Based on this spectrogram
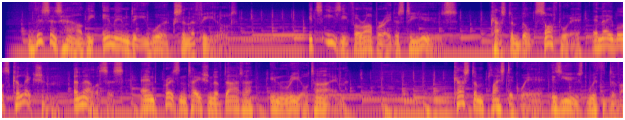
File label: explainer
